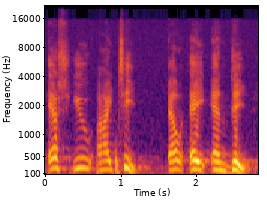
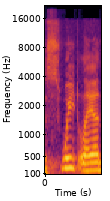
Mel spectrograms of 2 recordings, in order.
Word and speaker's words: Suitland: and if you're going to be teaching at s-u-i-t l-a-n-d as a young lady was a few years ago and told me mr zarin i'm going to sweet land elementary school i said dear we don't have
